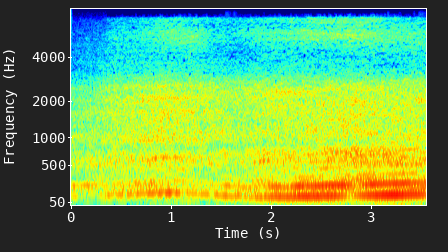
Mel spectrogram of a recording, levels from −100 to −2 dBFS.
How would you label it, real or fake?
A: real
